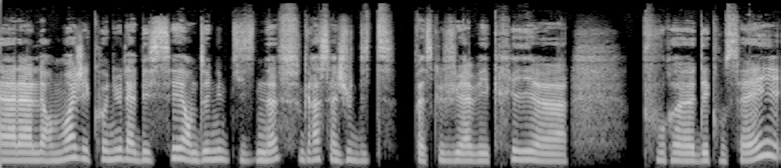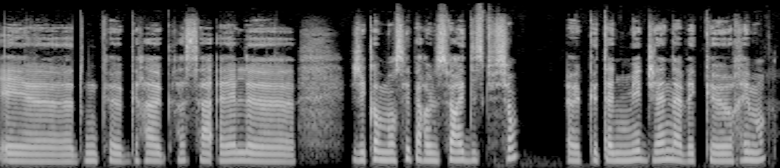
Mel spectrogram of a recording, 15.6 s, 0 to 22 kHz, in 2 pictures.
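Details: Stuttering in an adult woman who stutters, speaking French; she first met other people who stutter at age 32 or 33.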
